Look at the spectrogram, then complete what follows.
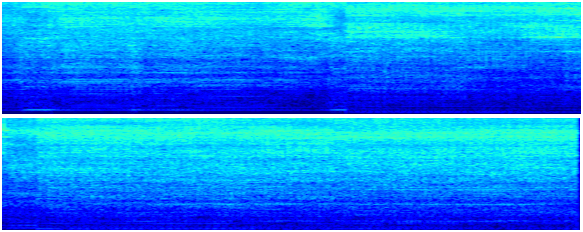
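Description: Belt grinder running, its abrasive belt grinding the steel of a knife blade: a steady hiss over the motor's low hum. The hum steps down in pitch twice, about three and a half and six seconds in.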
